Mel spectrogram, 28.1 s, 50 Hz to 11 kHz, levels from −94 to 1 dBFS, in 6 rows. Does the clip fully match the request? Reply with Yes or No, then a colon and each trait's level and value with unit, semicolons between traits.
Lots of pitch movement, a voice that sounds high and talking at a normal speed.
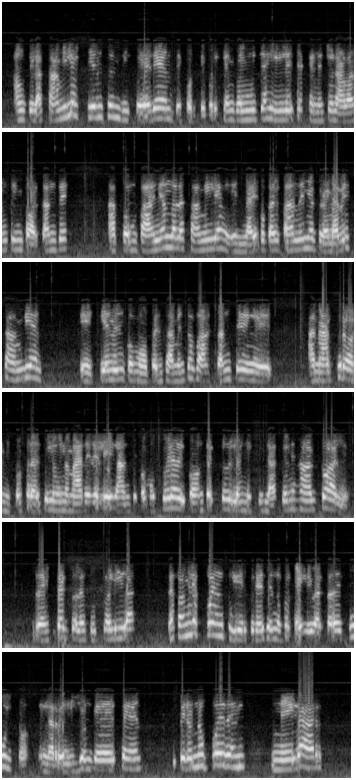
Yes: wide, 7.0 semitones; high, 230 Hz; average, 160 wpm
